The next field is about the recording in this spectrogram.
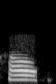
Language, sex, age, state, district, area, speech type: Marathi, female, 45-60, Maharashtra, Nagpur, urban, conversation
